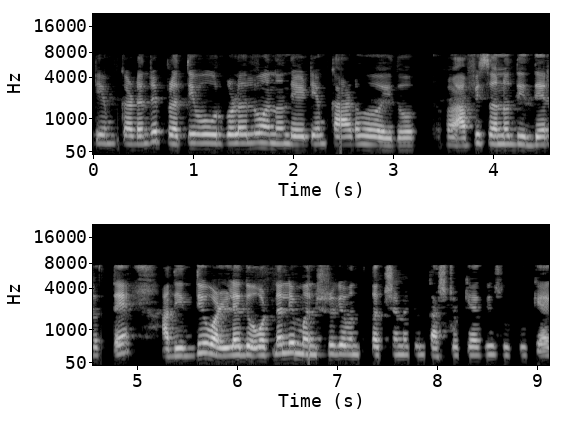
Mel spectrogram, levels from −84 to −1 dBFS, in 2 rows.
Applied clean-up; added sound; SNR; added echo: none; none; none; none.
